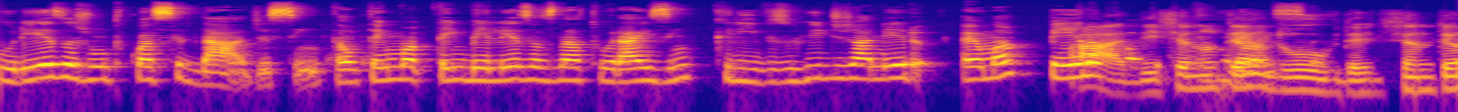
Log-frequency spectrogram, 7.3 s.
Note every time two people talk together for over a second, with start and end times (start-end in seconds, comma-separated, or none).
5.3-6.6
